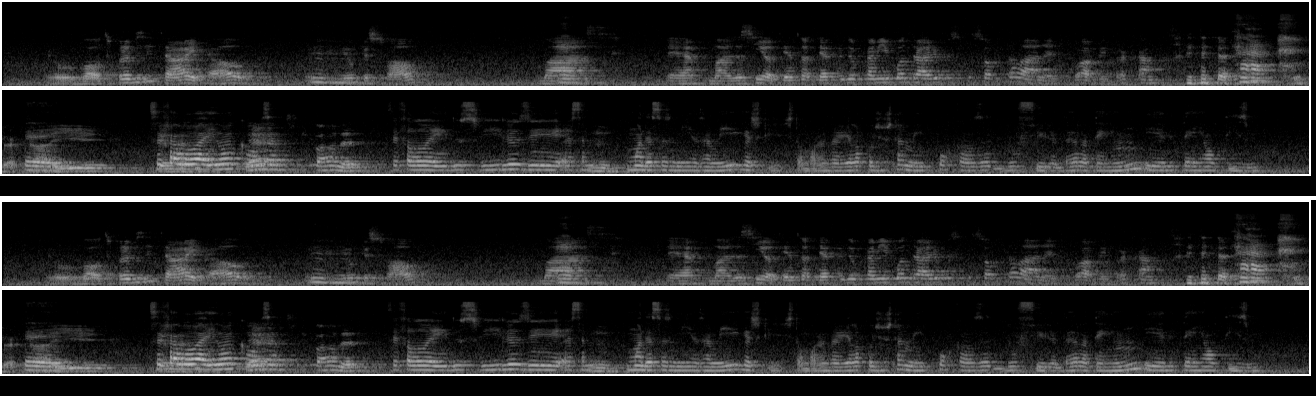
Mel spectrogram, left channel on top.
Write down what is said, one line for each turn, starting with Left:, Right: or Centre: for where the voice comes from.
Left: Eu volto para visitar e tal,
Right: uhum,
Left: ver o pessoal, mas,
Right: é.
Left: é, mas assim, eu tento até fazer o caminho contrário para esse pessoal que está lá, né? Tipo, ó, vem para cá, <laughs>
Right: <laughs>
Left: vem para cá
Right: É.
Left: e
Right: Você
Left: tenta
Right: falou
Left: a vida.
Right: aí uma coisa,
Left: É, sei lá, né?
Right: você falou aí dos filhos e essa
Left: Hum.
Right: uma dessas minhas amigas que estão morando aí, ela foi justamente por causa do filho dela, tem um e ele tem autismo.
